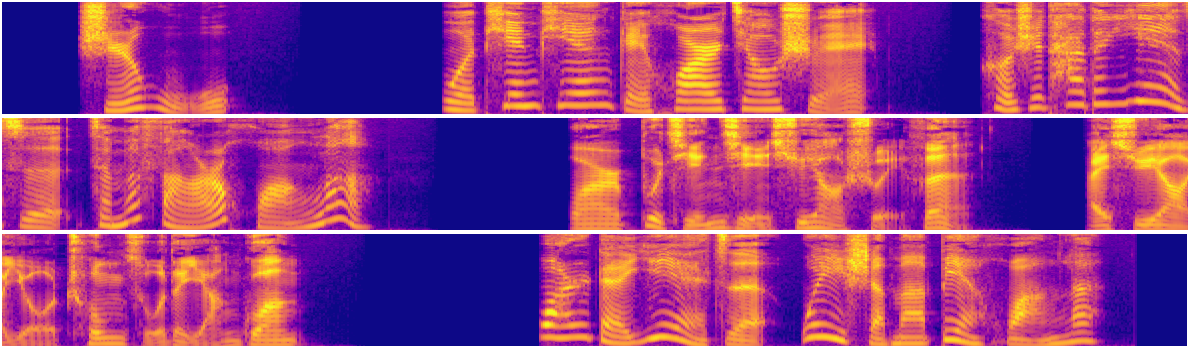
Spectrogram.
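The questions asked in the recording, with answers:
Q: 花儿的叶子为什么变黄了?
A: 缺少阳光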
